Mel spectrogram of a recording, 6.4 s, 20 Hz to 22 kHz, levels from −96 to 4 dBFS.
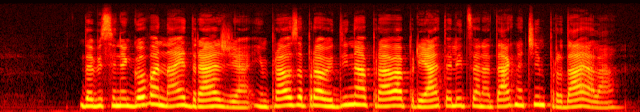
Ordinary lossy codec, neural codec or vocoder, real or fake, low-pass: none; none; real; 19.8 kHz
